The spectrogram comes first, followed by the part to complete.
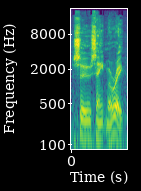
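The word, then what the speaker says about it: Sault Ste. Marie: and I asked a local lady how it's pronounced she told me that it's Sue St Marie well I'll be darn never let it be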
